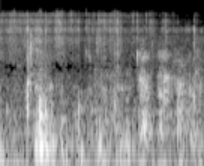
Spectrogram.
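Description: A Samoyed eating shredded boiled chicken from a stainless steel bowl: a quick, irregular run of chewing, lip-smacking and licking sounds.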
